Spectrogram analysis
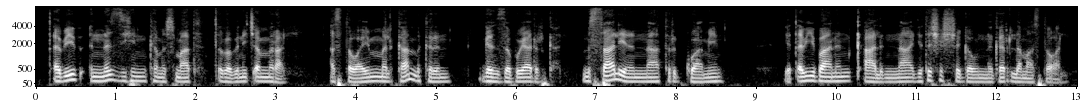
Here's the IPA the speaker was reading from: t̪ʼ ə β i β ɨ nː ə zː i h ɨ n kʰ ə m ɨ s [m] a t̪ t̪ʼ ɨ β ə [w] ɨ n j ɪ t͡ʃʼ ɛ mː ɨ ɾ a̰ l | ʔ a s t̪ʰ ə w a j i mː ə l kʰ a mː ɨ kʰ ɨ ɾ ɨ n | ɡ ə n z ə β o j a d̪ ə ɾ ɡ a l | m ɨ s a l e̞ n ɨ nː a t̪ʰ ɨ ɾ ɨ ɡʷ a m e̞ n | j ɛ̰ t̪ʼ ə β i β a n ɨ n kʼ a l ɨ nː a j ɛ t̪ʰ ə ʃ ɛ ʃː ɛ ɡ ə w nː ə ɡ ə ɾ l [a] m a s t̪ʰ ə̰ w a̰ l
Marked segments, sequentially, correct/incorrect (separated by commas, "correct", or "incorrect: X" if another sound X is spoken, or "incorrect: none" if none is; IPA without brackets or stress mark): correct, incorrect: β, incorrect: ə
